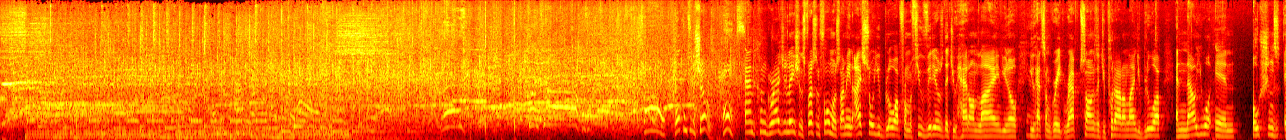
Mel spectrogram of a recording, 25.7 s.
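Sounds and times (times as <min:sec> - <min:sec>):
studio audience whoops: 0:00.0 - 0:03.6, 0:05.6 - 0:13.9
studio audience applauding and cheering as a guest enters a talk show: 0:00.0 - 0:15.5
speech: 0:14.0 - 0:25.7.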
